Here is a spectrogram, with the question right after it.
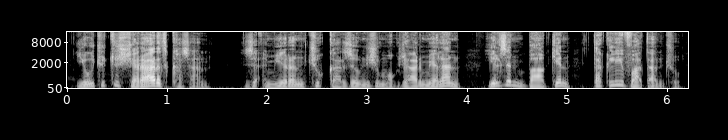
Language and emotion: Kashmiri, angry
